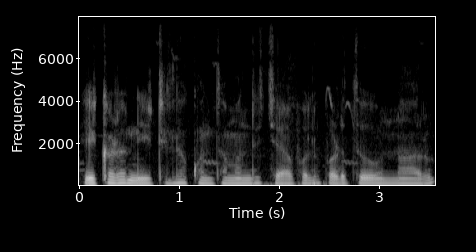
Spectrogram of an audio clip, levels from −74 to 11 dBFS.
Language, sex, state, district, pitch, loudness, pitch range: Telugu, male, Andhra Pradesh, Sri Satya Sai, 125 Hz, -20 LUFS, 120-135 Hz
